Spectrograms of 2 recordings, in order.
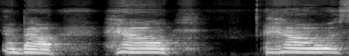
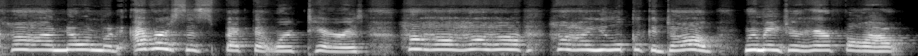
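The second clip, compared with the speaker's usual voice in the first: higher, sneering mock laughter all through; mocking taunt; 9 semitones higher than usual. Voices in her head gloating over her, high mocking taunt. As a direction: gloat at her like a playground bully. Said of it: "'Cause they're like".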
